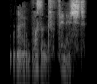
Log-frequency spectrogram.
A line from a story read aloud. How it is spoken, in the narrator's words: he growled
